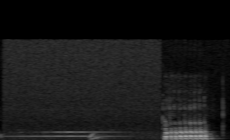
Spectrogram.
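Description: iPhone NameDrop sound effect as two iPhones are brought together top to top: a soft steady electronic tone with a short upward swoop about a second in.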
